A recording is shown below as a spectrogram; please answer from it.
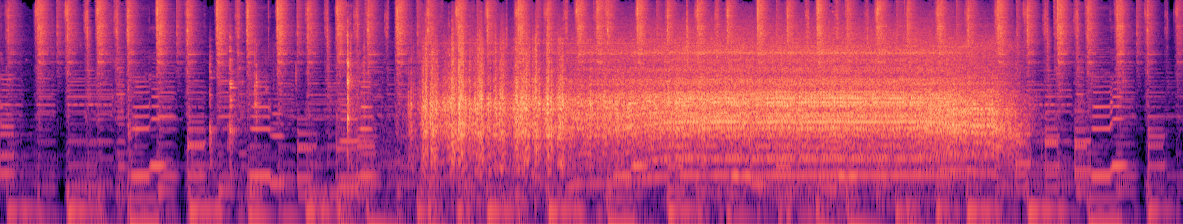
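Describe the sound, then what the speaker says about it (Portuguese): An electric blender grinds peeled mango with a small splash of water, starting abruptly and whirring loudly and steadily for about seven seconds before cutting off, with background music playing throughout. "Após descascar, colocamos no liquidificador."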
